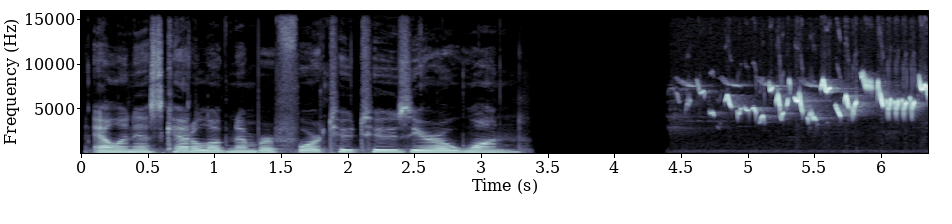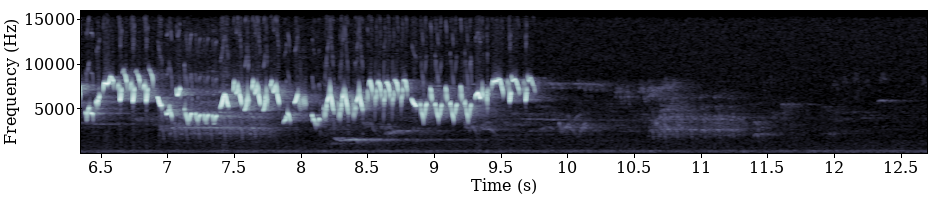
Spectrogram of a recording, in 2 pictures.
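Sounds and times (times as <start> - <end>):
speech: 0.1 - 3.4
winter wren song: 4.4 - 12.5.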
